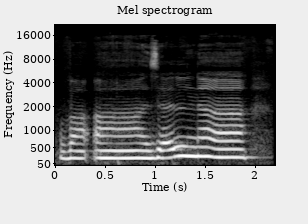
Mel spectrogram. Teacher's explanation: یہاں پہ نون پہ اخفا ہو رہا ہے. کیوں؟ کیونکہ نون کے بعد زا ہے جو کہ حروف اخفا میں سے ہے، ٹھیک ہے. تو ہم نے نون کی آواز کو چھپانا ہے.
